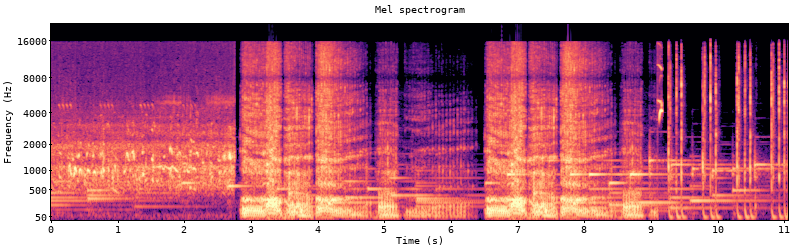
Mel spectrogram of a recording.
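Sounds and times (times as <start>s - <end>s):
background music: 0.0s - 11.0s
big cat roaring: 2.8s - 9.1s.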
